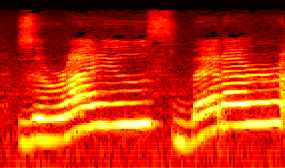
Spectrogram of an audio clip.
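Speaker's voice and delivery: clumsy, bad put-on English accent. Presenting this month's body butter, saying its English name in a bad English accent. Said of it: "mon accent anglais qui n'est absolument pas bien bon".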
